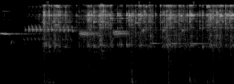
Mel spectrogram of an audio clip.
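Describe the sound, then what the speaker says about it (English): Bright, high jingling of small bells shaken continuously, a shimmering metallic tinkle standing in for a chorus of frogs. "So you could make this sound with some jingle bells."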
